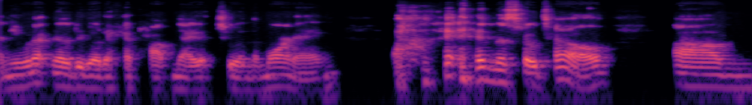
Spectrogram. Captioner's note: laughs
